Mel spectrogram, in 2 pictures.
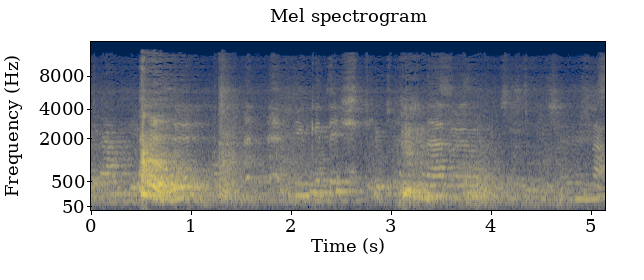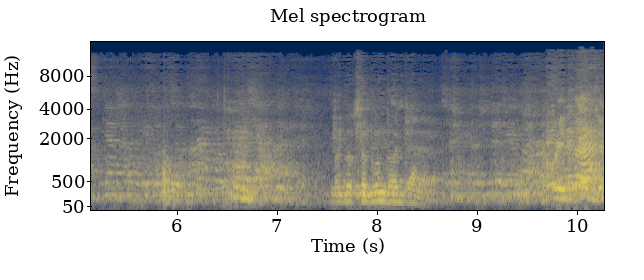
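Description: A woman speaks with animation to a room.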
